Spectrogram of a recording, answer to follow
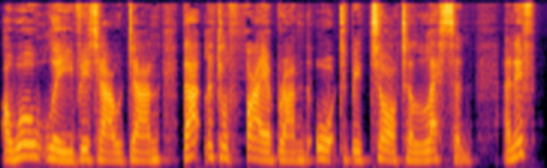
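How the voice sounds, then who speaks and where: A woman voicing a shrill, furious working-class mother in an audiobook, confrontational, bellowing and sarcastic. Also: normal speed, no echo, clean studio sound, close to an everyday voice.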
